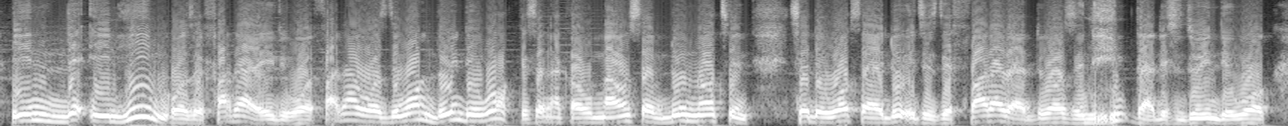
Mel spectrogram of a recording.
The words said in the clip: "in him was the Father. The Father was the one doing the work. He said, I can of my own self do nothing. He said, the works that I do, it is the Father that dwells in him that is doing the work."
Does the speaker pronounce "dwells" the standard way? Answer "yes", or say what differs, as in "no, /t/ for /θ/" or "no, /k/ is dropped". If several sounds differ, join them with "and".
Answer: no, /l/ is dropped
